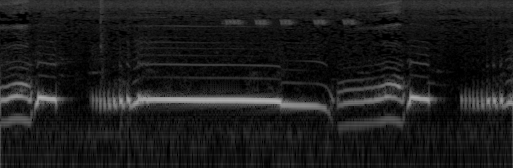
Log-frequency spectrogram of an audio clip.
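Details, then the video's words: Eerie laughing call of a puter pelung turtle dove: a brief rising note, a quick pulsed stutter leading into a long level hooting tone that drops in pitch, then rising wavering notes and another stutter. "Burung Puter pelung bisa ketawa, ketawanya serem"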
